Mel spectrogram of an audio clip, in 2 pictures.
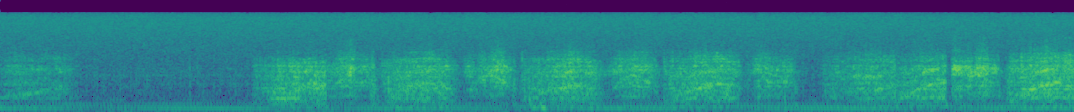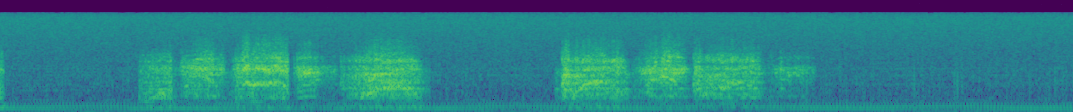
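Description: Hand file rasping across saw teeth in quick repeated strokes: three runs of filing with short pauses between them, the teeth being sharpened. A steady low hum runs underneath.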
